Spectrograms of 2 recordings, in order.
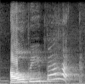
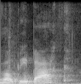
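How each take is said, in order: First: Excited. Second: Said in the usual way. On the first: Acted. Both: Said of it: "I told you if I snap my fingers".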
